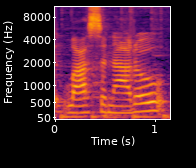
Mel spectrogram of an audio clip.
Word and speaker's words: lacinato: And so the best kale for this is the dark leafy lacinato kale, I think is how you pronounce it, as opposed to the ruffled sort of green leafy kale.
